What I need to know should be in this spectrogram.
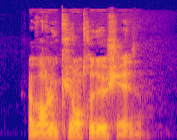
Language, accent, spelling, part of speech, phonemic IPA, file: French, France, avoir le cul entre deux chaises, verb, /a.vwaʁ lə ky ɑ̃.tʁə dø ʃɛz/, LL-Q150 (fra)-avoir le cul entre deux chaises.wav
- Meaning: to fall between two stools, to have a foot in both camps, to be piggy in the middle, to be caught in the middle, to be sitting on the fence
